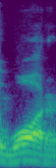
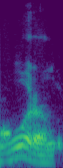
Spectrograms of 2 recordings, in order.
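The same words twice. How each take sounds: First: It is said in a standard West Coast accent. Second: It is said in a Philadelphia accent. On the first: "They don't say water" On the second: "They say water. They're from Philly"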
